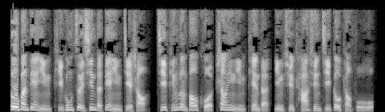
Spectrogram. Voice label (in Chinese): 男声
